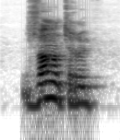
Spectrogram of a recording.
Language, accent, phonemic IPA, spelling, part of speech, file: French, Canada, /vɑ̃.tʁy/, ventru, adjective, LL-Q150 (fra)-ventru.wav
- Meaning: 1. potbellied, paunchy 2. rounded, bulging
